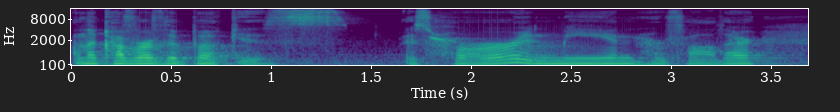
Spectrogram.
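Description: With a New Jersey accent, a woman speaks at a moderate pace in a fairly low, somewhat breathy voice with fairly even intonation. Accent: American, New Jersey. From New Jersey, US. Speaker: media executive and author, mother. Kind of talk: casual interview.

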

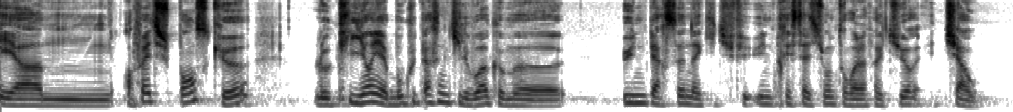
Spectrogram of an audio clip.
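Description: A man with a fairly high-pitched voice talks at a very fast pace. His pitch varies in an ordinary way, and music plays in the background. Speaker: agency co-founder, business school graduate. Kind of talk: casual interview. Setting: in person, La Rochelle.

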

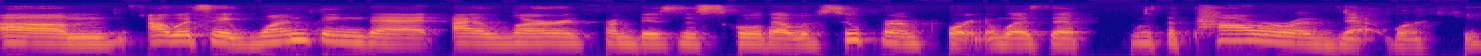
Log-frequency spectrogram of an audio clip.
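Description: A woman's fairly low voice with an American accent, very fast and with hardly any pauses, with ordinary pitch variation. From US Midwest and California (Kansas City, San Diego). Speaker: food blogger and creative director. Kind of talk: casual interview chat.

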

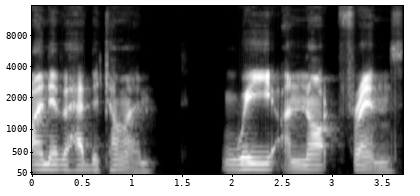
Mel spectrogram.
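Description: Very slow speech from a man at a medium pitch, its pitch variation ordinary. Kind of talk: spoken word poem. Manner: aggrieved, sardonic, with rhythmic rhyming delivery.

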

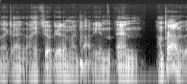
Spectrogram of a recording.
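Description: A man talks in a playful tone with vocal fry. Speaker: podcast co-host. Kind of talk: casual chat. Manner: joking, playful.

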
